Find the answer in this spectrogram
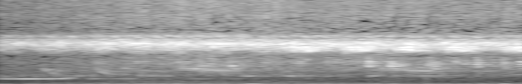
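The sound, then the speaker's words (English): Dense rainforest ambience recorded in Borneo, dominated by a steady, high-pitched insect drone, with cricket-like chirring throughout and faint bird calls woven in. A constant low rumble sits underneath; no one speaks. “In Borneo, they captured old-growth rainforests and protected areas next to rivers, and also disturbed ecosystems like oil palm plantations.”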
